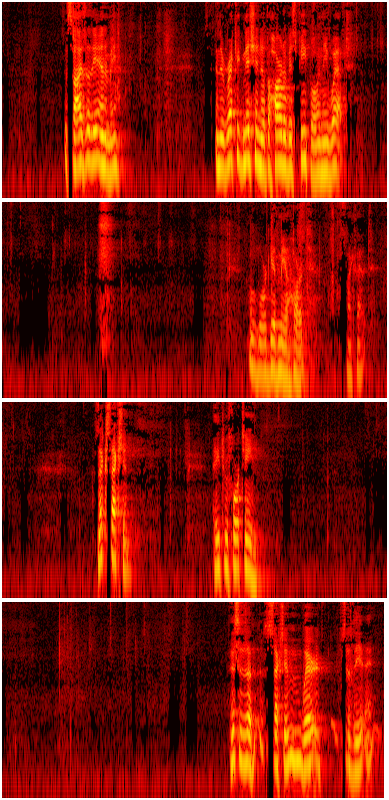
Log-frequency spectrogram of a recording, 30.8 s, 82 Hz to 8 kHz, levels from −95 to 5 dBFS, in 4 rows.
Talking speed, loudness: 75 wpm, -31 LUFS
